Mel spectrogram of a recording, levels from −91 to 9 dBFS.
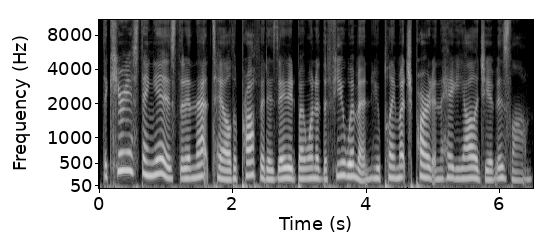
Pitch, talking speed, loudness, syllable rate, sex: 210 Hz, 250 wpm, -18 LUFS, 5.7 syllables/s, female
